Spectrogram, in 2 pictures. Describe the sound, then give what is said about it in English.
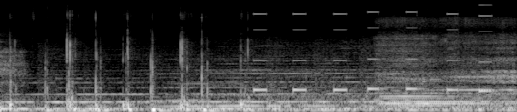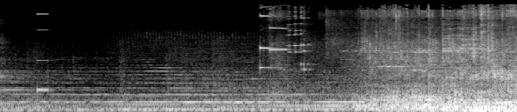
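A quick series of clicky button taps, followed by short repeated electronic beeps as keys are pressed on a wall-mounted keypad panel to enter a code, then a rising mechanical whir and clatter toward the end. No one speaks. “The keypad panel on the far wall.”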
